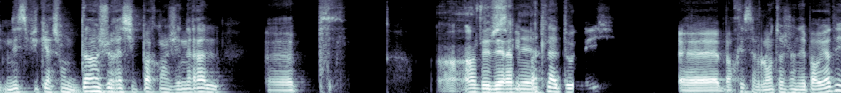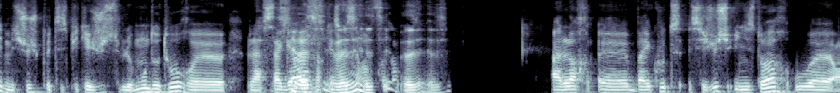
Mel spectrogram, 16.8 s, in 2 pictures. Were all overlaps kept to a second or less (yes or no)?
no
